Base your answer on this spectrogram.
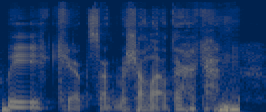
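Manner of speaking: very quiet, resigned voice.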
